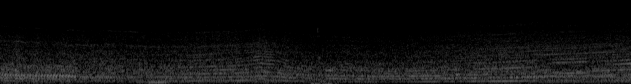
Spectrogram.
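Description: A field of race cars in F1 2020 revving together at a race start, a dense, continuous whine of high-pitched engines climbing and overlapping, steady and fairly loud.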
